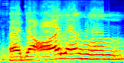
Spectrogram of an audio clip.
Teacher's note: आइन जो हलक के दरमियान से निकालिएगा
